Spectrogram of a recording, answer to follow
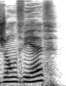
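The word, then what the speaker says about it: Genevieve: did you know that your name is actually French and it's actually pronounced Jean Viv and you may not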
